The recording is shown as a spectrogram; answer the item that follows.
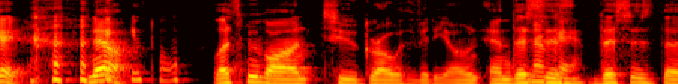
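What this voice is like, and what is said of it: Usual voice. Nothing is said of it.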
